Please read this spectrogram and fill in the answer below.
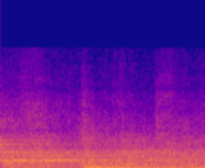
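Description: Ice hockey game noise in an indoor rink: a held call from the crowd fading out within the first second, then a low rumble of play on the ice.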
